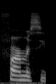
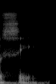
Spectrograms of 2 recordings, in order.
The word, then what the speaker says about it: pharmacy: Three syllables. Pharma. C. Look at the spelling. It starts with a P and an H, but in English that combination blends together to make a soft F sound. Far. The middle syllable is a soft m. And the final syllable uses a C that sounds like an S.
